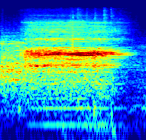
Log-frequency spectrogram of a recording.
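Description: Arena buzzer giving one steady electric buzz for about a second and a half over crowd noise in a volleyball hall, the signal for a player substitution.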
